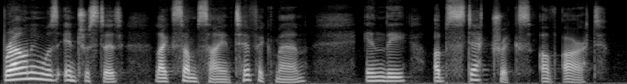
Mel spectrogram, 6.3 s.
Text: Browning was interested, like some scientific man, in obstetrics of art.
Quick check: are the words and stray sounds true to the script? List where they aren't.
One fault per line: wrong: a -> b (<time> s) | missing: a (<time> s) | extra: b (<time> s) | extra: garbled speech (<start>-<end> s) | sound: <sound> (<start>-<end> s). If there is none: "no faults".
extra: the (3.8 s)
